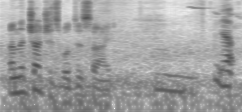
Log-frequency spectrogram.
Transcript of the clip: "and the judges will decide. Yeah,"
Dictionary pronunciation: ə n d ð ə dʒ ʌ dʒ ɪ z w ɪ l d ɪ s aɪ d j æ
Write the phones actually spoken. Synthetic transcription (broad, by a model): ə n ð ə dʒ ʌ dʒ ɪ z w ɪ l d ɪ s aɪ d j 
